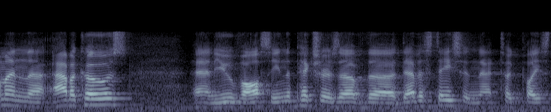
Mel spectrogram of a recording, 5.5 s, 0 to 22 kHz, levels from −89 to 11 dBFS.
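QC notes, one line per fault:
No faults to log; the audio comes over a WebRTC call path using G.722 at 64 kbps, with nothing above 8 kHz.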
